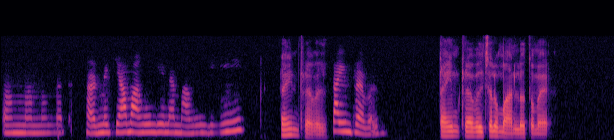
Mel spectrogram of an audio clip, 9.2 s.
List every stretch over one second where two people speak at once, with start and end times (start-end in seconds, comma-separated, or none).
none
